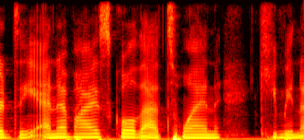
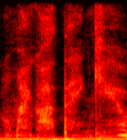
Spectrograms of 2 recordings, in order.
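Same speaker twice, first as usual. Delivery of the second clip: breathy grateful whisper; 16 dB quieter, faster than usual. Retold or imitated. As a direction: whisper your thanks softly. Grateful reaction quoted, whispered.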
